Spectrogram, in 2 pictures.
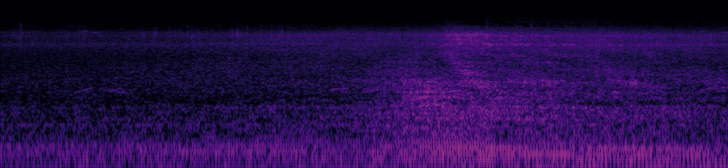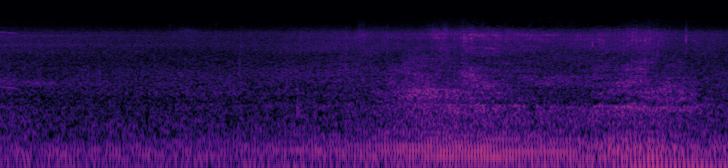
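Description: Low engine rumble of passing motor vehicles, swelling and fading twice, about five seconds in and again near the end.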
